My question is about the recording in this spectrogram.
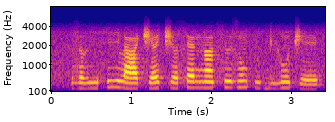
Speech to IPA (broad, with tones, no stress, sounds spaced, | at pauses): z ə˨ ɣ i˨ h iː˦ l aː˨ t͡ʃ ɛ˨˦ t͡ʃ ə˧ s ɛ˦ ŋ ã˦ s ɨ˦ z ũ˦ k͡p i˧ ɡ i˨ ɣ ũ˦ t͡ʃ e˨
